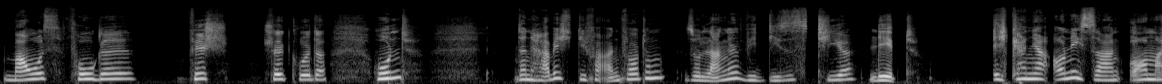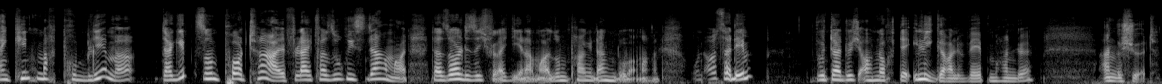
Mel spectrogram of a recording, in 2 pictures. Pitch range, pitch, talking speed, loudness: 200-255 Hz, 225 Hz, 155 wpm, -21 LUFS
